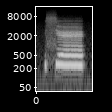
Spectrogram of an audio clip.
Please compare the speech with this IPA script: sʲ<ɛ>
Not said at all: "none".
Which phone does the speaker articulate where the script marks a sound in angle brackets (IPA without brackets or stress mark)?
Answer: ɛ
